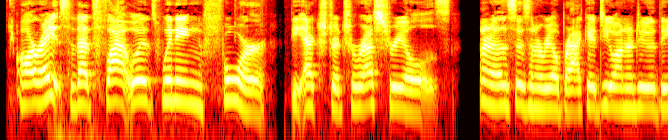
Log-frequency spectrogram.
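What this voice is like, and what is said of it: Usual voice. Nothing is said of it.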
